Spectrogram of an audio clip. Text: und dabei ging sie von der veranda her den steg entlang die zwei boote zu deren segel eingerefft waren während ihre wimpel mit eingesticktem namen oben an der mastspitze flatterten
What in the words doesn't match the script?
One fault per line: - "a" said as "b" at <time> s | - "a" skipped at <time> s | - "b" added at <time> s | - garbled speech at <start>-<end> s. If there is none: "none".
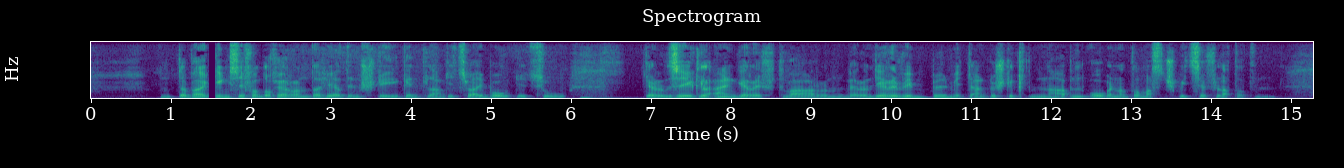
none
